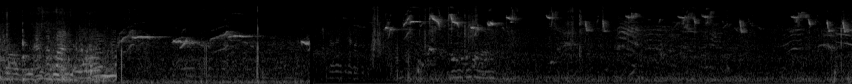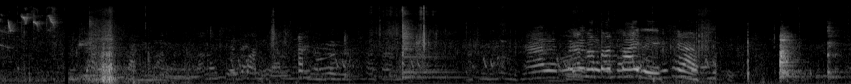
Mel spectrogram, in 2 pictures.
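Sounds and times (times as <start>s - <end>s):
small birds chirping: 1.2s - 9.3s.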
